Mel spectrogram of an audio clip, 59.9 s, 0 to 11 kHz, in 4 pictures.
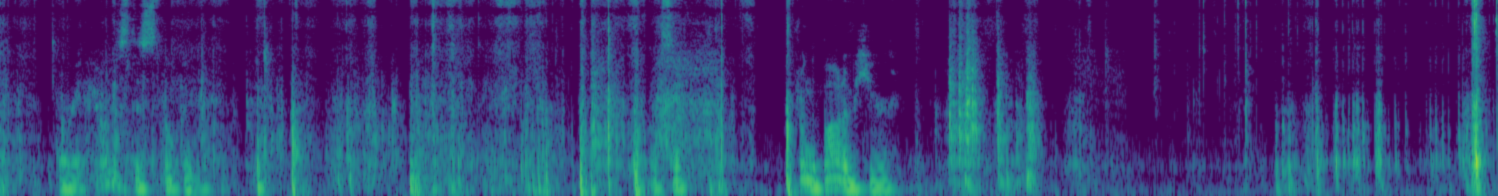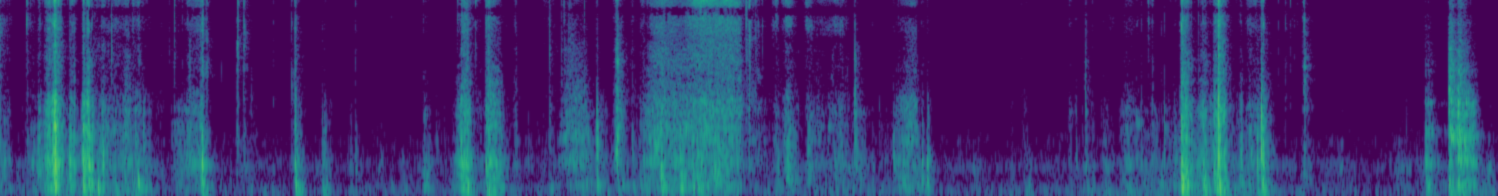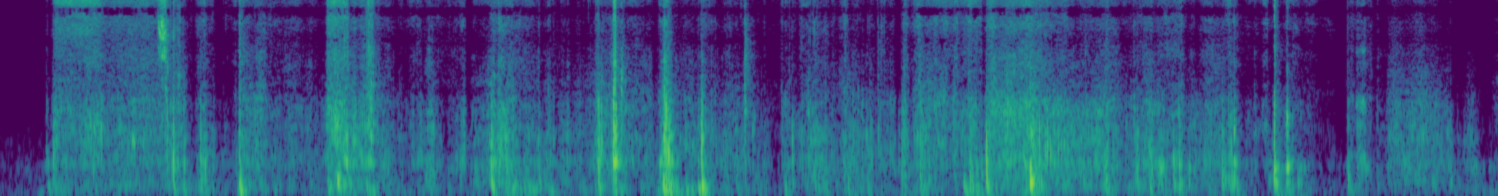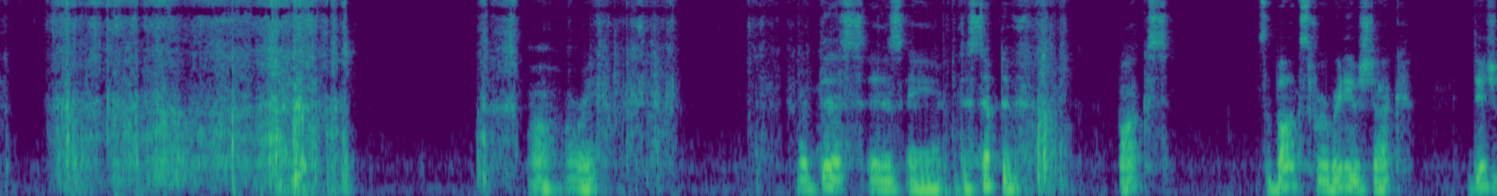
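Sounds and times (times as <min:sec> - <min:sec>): cardboard and paper tearing rustling: 0:00.0 - 0:07.5, 0:30.4 - 0:48.5, 0:50.8 - 0:51.8.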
